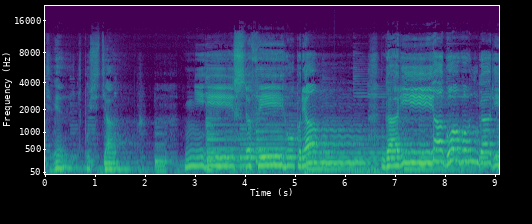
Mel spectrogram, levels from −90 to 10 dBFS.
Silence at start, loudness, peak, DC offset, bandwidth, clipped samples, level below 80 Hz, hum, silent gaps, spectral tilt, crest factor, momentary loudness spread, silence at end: 0 s; -21 LUFS; -6 dBFS; under 0.1%; 13 kHz; under 0.1%; -44 dBFS; none; none; -5.5 dB/octave; 16 dB; 13 LU; 0 s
